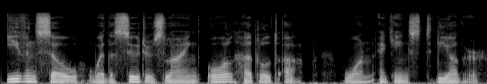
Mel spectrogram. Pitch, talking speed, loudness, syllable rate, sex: 100 Hz, 160 wpm, -20 LUFS, 4.9 syllables/s, male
